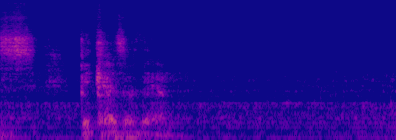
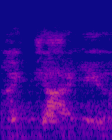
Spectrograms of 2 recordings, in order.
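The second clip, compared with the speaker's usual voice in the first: "I got you" breathed out unvoiced, much softer; whispered gloat; 2 semitones higher, 14 dB quieter, faster than usual. Savoring the win over the mime, a whispered "I got you". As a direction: hiss "I got you" as a private victory.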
